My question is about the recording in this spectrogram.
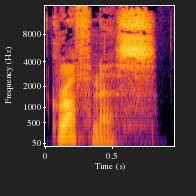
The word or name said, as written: gruffness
